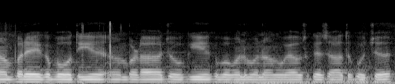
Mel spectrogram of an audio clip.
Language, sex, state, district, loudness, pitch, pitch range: Hindi, male, Chandigarh, Chandigarh, -14 LUFS, 115 Hz, 110-115 Hz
